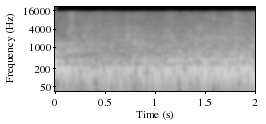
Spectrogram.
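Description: A steady hiss of background noise with no speech.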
